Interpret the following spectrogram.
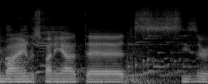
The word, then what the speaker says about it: Caesar: I think that blew your mind was finding out that Caesar is actually pronounced closer to Kaiser than it is the Tsar.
